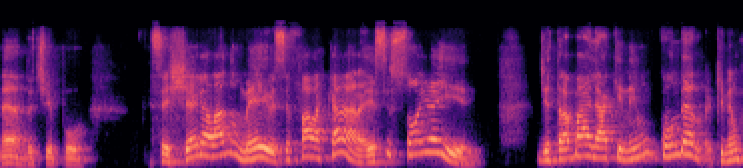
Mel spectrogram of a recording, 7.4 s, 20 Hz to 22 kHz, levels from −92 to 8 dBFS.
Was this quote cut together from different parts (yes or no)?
no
